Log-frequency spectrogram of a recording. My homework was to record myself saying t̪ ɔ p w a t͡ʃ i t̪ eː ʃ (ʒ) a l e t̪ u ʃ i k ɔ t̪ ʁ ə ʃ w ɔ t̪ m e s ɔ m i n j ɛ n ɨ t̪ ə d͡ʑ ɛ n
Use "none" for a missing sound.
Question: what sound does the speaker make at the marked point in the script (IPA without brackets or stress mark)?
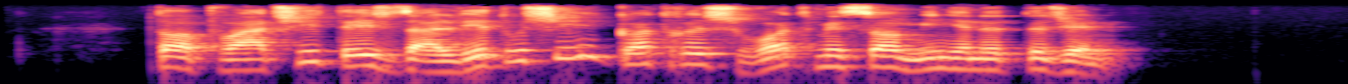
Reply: z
